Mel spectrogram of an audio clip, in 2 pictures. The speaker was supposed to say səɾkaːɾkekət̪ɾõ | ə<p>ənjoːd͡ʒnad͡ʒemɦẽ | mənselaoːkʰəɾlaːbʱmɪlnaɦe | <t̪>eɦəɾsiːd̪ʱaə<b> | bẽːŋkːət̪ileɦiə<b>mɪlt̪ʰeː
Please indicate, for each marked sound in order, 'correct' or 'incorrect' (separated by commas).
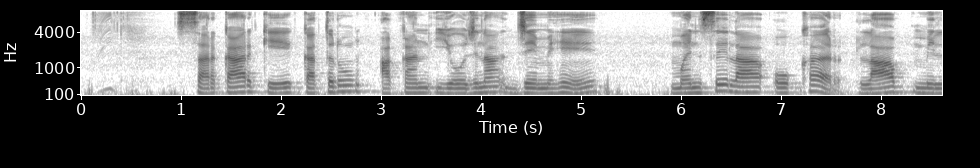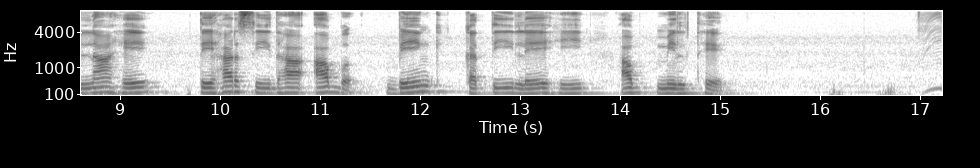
incorrect, correct, correct, correct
